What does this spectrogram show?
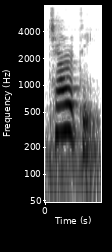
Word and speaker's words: charity: Vậy đuôi et thì cũng đứng trước nó, vậy các bạn sẽ đánh trọng âm vào từ char.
